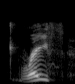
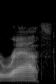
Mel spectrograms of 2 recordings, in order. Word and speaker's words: wraith: And I think I grew up calling it a Wrath, but I think Wraith is the correct pronunciation.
